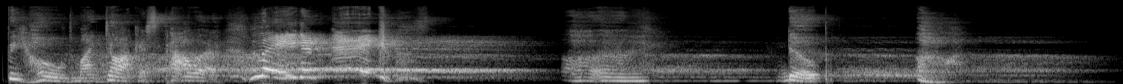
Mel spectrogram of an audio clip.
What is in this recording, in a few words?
joke, en US; BlackIceAnivia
